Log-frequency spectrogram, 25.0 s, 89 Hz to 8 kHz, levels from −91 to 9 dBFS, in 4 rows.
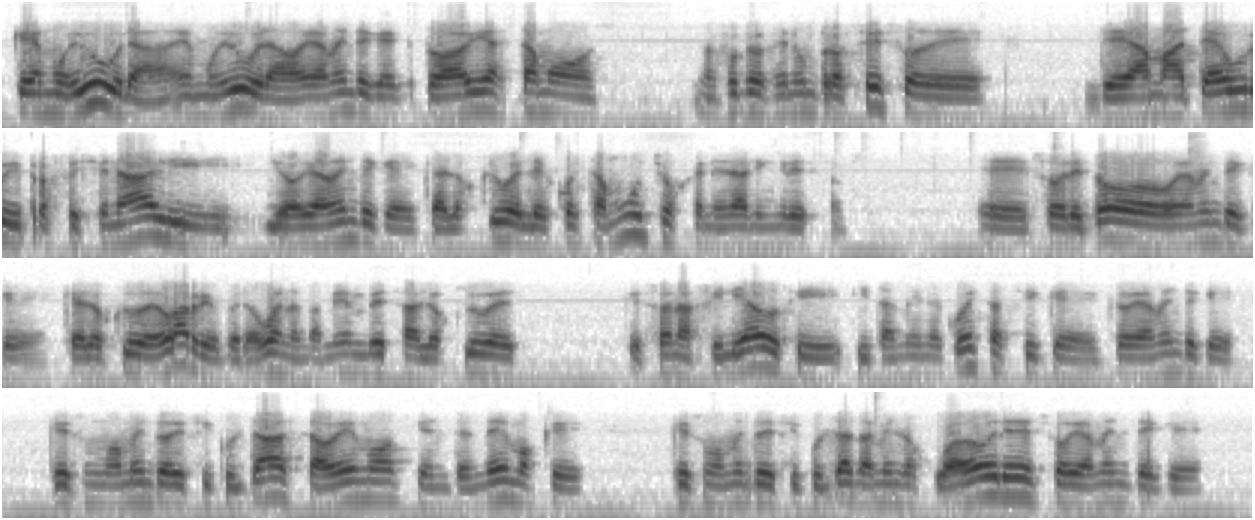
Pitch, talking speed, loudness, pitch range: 145 Hz, 205 wpm, -22 LUFS, 135-160 Hz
